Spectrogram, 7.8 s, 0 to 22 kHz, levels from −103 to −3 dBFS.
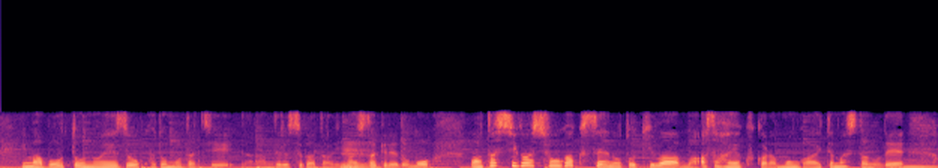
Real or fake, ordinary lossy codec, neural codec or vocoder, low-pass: real; none; none; 7.2 kHz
